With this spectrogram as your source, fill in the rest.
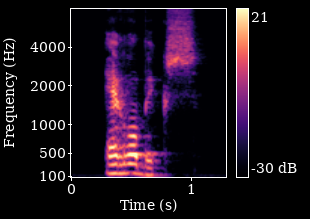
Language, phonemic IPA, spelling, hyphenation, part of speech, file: Dutch, /ˌɛˈrɔ.bɪks/, aerobics, ae‧ro‧bics, noun, Nl-aerobics.ogg
- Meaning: aerobics (type of exercise to music)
